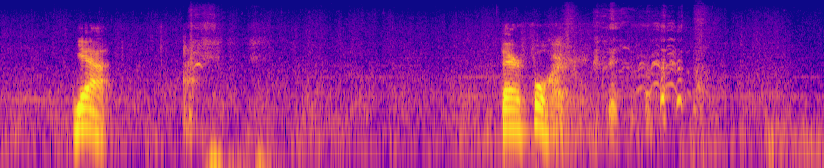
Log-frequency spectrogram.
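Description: A horse gallops, hooves splashing through shallow water.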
